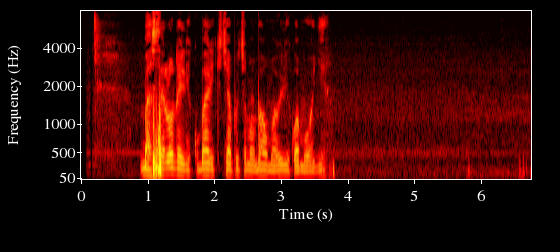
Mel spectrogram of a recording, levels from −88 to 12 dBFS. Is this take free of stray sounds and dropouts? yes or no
yes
